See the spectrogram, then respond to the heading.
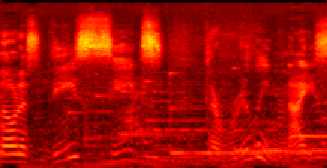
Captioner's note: bells chiming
